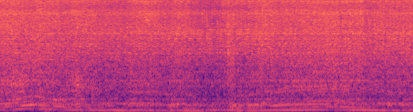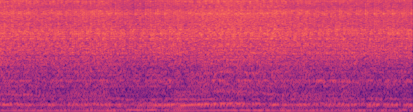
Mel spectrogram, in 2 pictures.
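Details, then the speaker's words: Freshly rebuilt Reliant Supervan engine ticking over on its own for the first time: even low rumble with steady beat, no knocks or stumbles, sounding the same as other known-good engines; normal idle. "that is ticking over on its own for the first time since I've rebuilt that engine and I cannot believe it it sounds just the same as all the others which is a good thing because obviously I know that the others are okay"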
